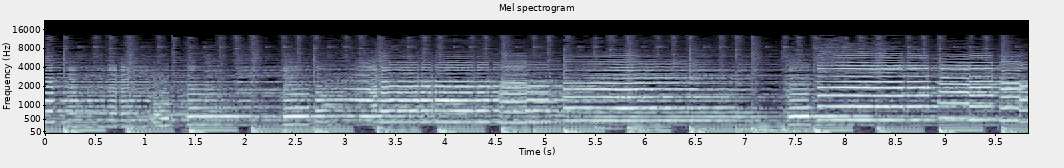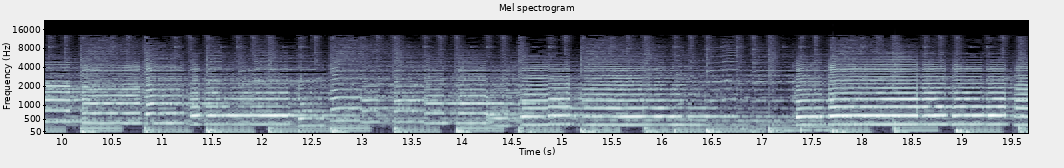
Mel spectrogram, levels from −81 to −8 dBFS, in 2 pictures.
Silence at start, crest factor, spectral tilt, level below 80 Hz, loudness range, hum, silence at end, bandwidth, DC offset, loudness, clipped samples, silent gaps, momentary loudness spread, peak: 0 s; 14 dB; -4 dB/octave; -28 dBFS; 5 LU; none; 0 s; 13 kHz; under 0.1%; -14 LUFS; under 0.1%; none; 10 LU; 0 dBFS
